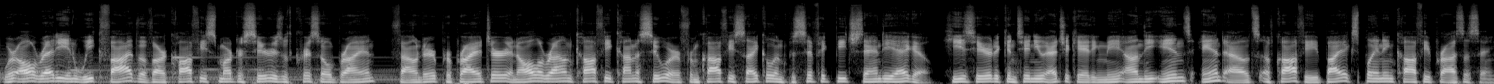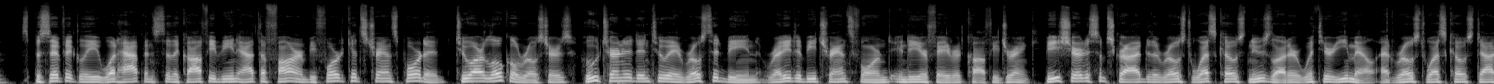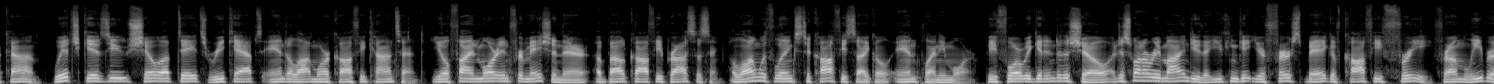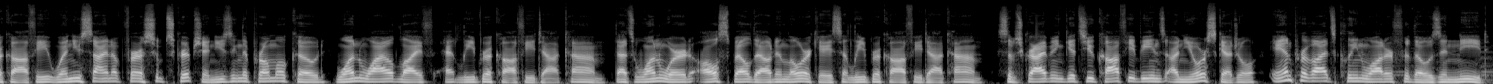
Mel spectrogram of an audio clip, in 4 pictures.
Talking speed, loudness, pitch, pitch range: 190 wpm, -18 LUFS, 125 Hz, 110-140 Hz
